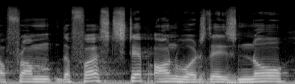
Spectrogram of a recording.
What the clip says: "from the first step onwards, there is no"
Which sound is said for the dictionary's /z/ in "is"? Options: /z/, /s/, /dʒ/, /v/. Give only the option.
/z/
